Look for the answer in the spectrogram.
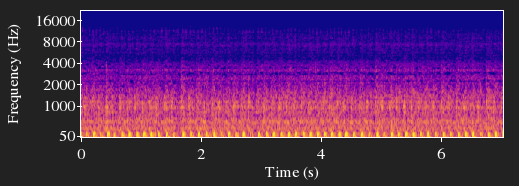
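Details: Motorcycle with a very loose timing chain, heard while the timing chain tensioner is being adjusted: steady thumping idle with a loose metallic clatter over it. Timing chain rattle.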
